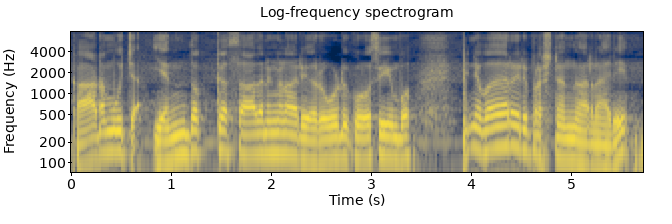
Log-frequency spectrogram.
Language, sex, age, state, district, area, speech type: Malayalam, male, 18-30, Kerala, Kozhikode, rural, spontaneous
